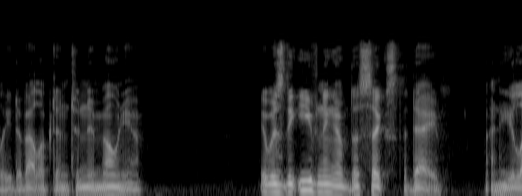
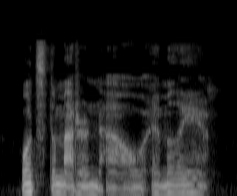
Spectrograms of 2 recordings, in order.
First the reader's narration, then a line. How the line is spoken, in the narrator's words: he asked feebly, yet irritably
